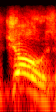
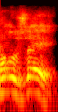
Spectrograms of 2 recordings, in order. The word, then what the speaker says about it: Joes: It is Joes. It's not Jose, correct?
